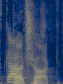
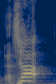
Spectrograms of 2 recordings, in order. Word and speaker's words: Gottschalk: Like, yeah, it's Gottschalk. Gottschalk. – You always say chalk. – Chalk.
